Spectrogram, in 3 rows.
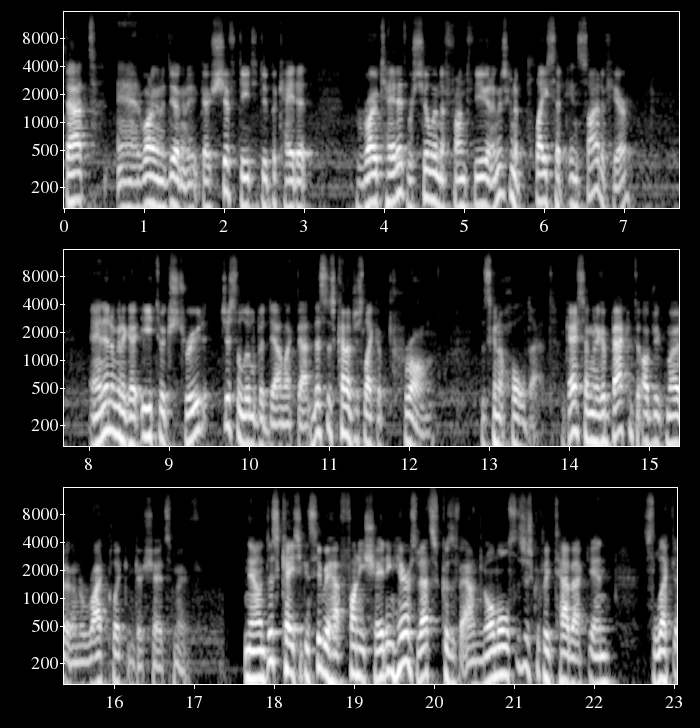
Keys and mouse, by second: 0.2 KP_1, 0.7 z, 2.2 shift+d, 3.5 r, 5.3-15.8 middle drag, 5.3 g, 6.4 s, 7.1 r, 8.7 e, 11.6 Tab, 12.1 z, 15.8-23.0 drag, 20.6 Tab, 22.2 a.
